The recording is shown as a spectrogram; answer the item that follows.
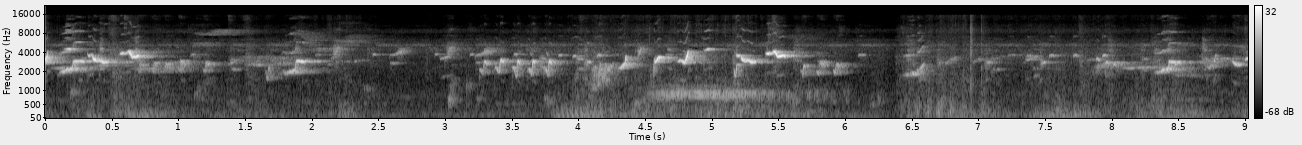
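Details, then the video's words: Lively black-capped bulbul song used as a lure for other birds: dense bursts of chirpy, trilled warbling with short pauses and a low humming whistle midway. "KUTILANG EMAS \ CUCAK EMAS GACOR FULL GACOR sangat bagus buat pancingan \ pikat"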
